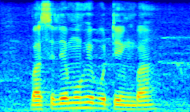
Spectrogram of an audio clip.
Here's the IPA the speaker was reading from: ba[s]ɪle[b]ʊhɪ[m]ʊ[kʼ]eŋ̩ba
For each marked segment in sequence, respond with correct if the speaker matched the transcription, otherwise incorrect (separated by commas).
correct, incorrect, incorrect, incorrect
